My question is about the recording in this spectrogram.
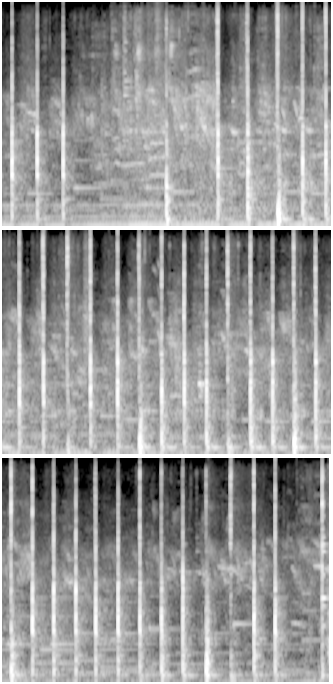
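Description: Steel cleaver chopping meat and bone scraps on a wooden chopping block, in sharp, even strokes about four a second, with a pause of about a second near the start.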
